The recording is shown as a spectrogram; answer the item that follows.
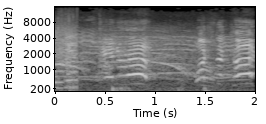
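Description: Faint voices: a few short spoken phrases or calls.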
